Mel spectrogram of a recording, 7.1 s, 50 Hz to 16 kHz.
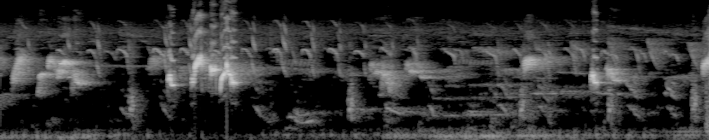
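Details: Red-whiskered bulbul in Burmese song, 3-4-5-6 pattern, used to teach young birds: a loud bright chirped phrase near two seconds, plus many quick whistles and slurred notes from a surrounding chorus.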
